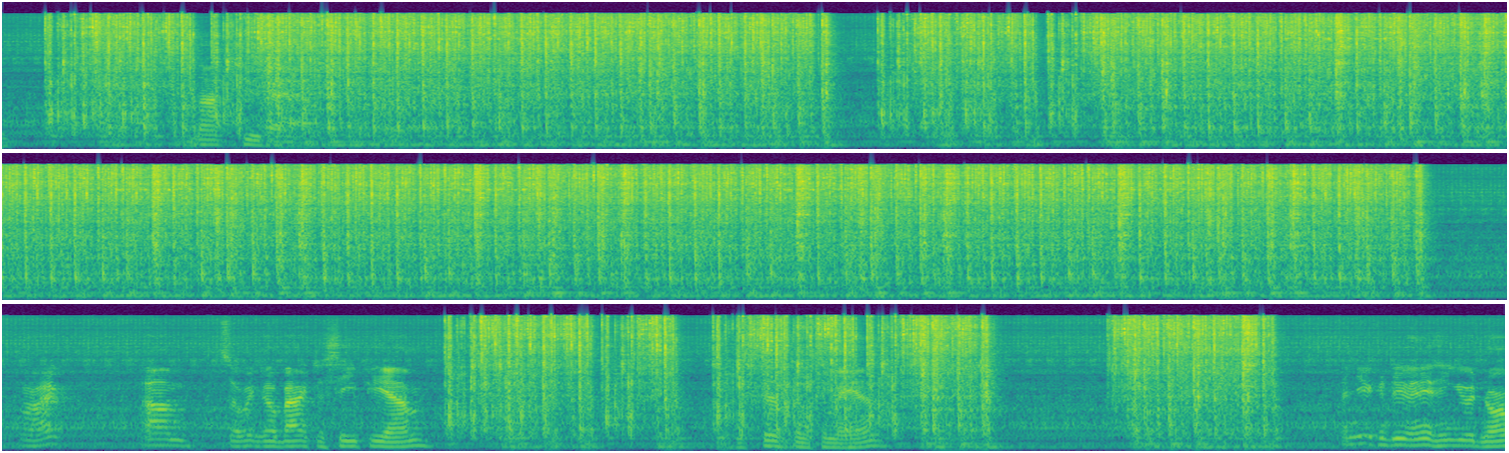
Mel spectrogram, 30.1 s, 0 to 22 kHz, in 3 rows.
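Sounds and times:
teletype printer clattering: 0:00.0 - 0:19.6, 0:23.0 - 0:26.8, 0:27.4 - 0:28.7.

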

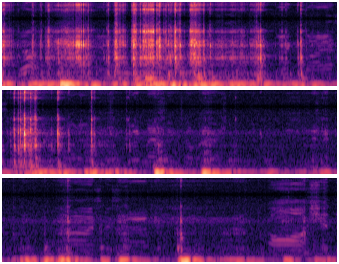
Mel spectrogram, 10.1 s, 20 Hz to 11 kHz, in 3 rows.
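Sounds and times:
faint voices: 0:00.0 - 0:10.0
wind rumble on microphone: 0:00.0 - 0:10.0.

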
